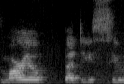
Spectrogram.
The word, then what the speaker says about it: Mario Badescu: How do you pronounce Mario Badescu skincare?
